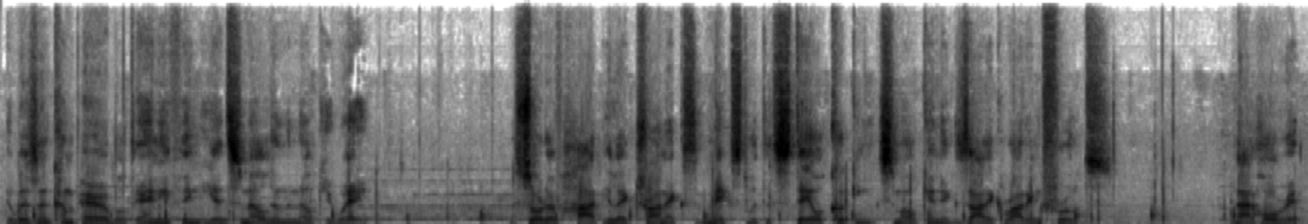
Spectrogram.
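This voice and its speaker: Male radio drama narrator, deep and flat in delivery, loud music bed underneath. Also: unhurried.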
